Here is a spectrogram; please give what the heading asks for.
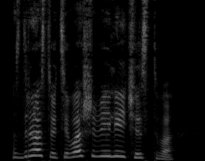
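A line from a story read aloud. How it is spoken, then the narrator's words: Joyful exclamation. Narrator (Russian): радостно воскликнула Ольга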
